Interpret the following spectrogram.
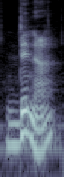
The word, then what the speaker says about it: dinner: Dinner, the I sounds different because there are two N's in dinner, one N in diner.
